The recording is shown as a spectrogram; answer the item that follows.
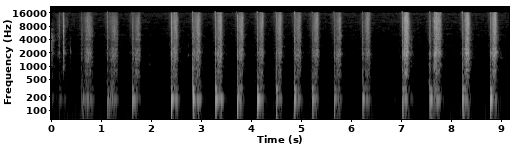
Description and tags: Sweeping fingers actors a wooden table recorded this with USB Blue Snowflake Microphone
